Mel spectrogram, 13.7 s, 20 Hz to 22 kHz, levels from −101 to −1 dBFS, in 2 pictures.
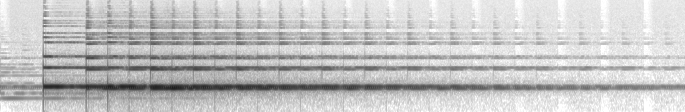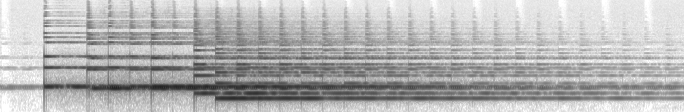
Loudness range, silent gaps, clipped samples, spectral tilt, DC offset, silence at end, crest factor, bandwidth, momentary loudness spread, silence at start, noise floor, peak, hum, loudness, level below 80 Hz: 14 LU; none; under 0.1%; 2.5 dB/octave; under 0.1%; 0.05 s; 16 dB; 19.5 kHz; 21 LU; 0.15 s; -54 dBFS; -10 dBFS; none; -23 LUFS; -84 dBFS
